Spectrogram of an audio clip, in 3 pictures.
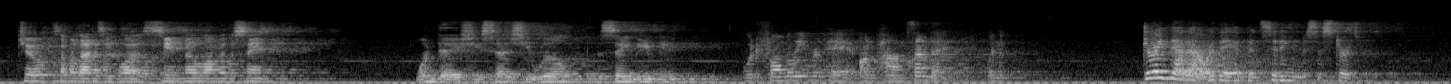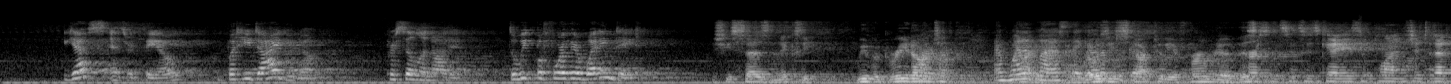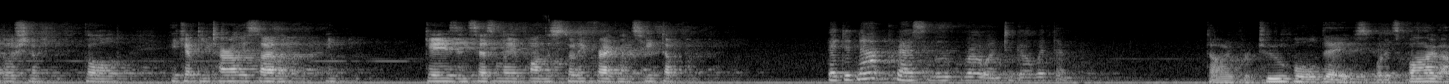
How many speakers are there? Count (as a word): five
